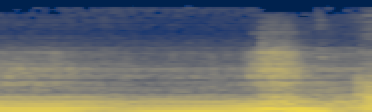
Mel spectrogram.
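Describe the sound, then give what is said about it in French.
A car engine revs with a vibration from wear that appears when accelerating; a low, rough engine drone climbs and grows louder toward the end. “c'est quand on accélère, là, ça fait une vibration, en fait. Moi, c'est l'usure, hein, tout simplement.”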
